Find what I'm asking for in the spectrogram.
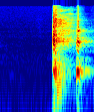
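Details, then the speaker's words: An adult woman, warning she is about to sneeze while speaking: after silence, a sudden explosive burst with a quick second burst and fading tail; a single sneeze. "Apologies again for the sneeze."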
